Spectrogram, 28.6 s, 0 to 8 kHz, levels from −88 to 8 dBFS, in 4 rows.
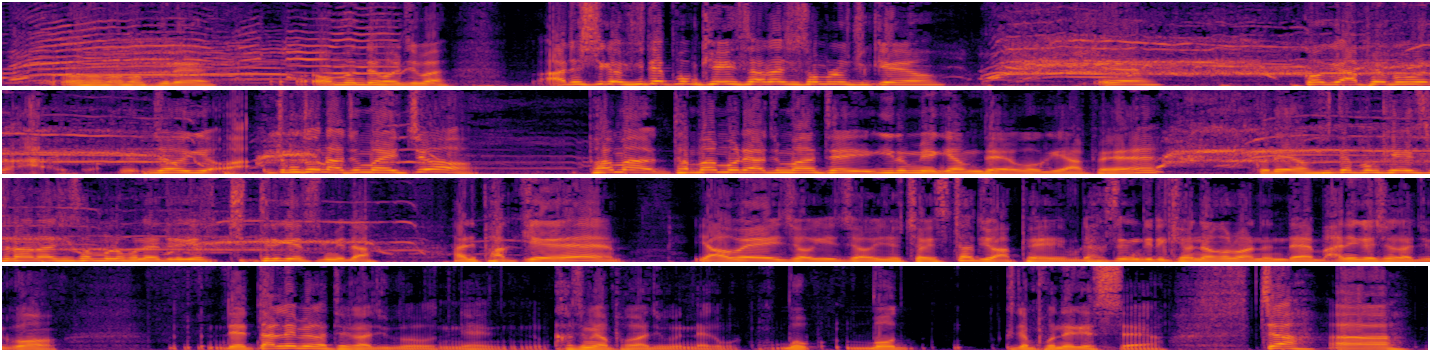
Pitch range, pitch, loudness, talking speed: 120-190 Hz, 150 Hz, -22 LUFS, 350 characters per minute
